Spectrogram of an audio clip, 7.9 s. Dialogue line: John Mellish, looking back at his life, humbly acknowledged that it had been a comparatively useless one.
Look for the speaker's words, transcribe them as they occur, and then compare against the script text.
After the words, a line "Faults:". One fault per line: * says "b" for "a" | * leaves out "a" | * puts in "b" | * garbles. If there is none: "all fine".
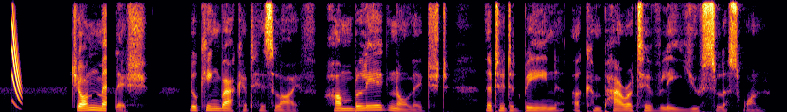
John Mellish, looking back at his life, humbly acknowledged that it had been a comparatively useless one.
Faults:
all fine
